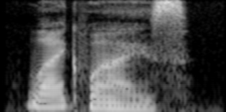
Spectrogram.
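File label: "likewise", English, female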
